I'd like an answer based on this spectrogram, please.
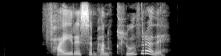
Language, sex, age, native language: Icelandic, female, 40-49, Icelandic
